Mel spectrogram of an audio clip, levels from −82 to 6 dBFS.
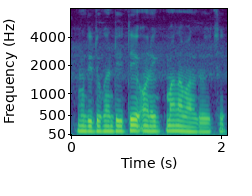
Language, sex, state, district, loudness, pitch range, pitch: Bengali, male, Tripura, South Tripura, -14 LUFS, 120-125 Hz, 120 Hz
